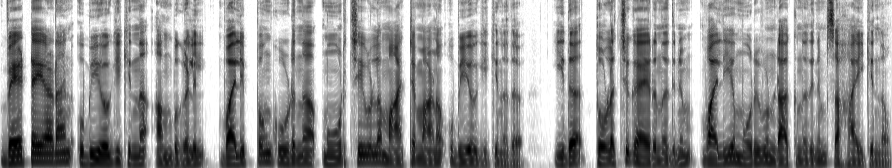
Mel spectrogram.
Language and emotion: Malayalam, neutral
